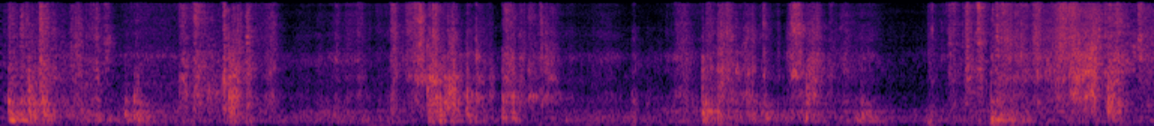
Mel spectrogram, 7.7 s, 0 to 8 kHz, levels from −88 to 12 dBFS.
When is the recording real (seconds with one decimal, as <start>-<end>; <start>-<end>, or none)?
0.0-1.7; 6.3-6.7; 7.3-7.7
